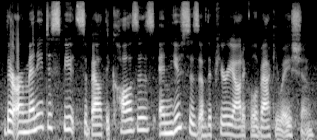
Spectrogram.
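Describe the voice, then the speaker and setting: A woman reading an old treatise aloud in a formal, deliberate and measured way. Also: medium pitch, vocal fry, slight background noise. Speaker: university archivist, reader.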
